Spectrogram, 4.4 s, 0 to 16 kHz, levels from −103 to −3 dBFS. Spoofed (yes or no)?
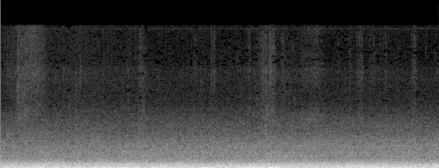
no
